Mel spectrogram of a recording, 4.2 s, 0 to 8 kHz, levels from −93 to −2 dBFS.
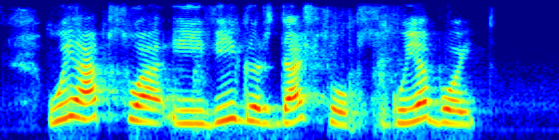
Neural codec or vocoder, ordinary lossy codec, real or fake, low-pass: none; Opus, 16 kbps; real; 7.2 kHz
